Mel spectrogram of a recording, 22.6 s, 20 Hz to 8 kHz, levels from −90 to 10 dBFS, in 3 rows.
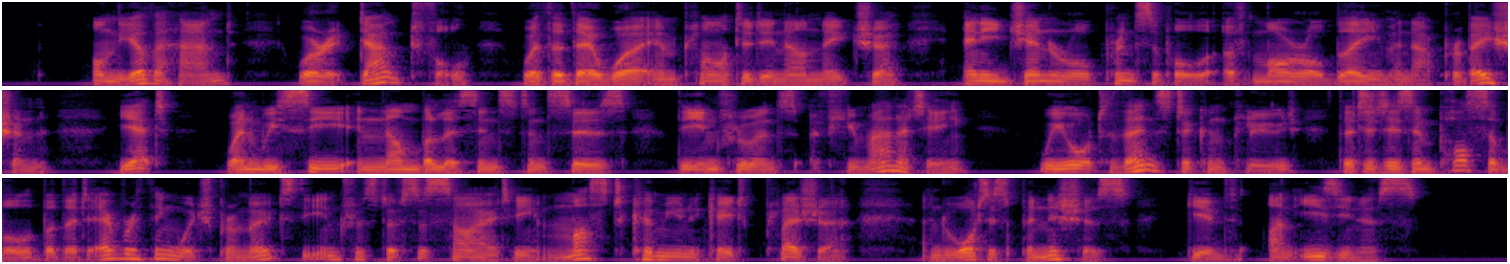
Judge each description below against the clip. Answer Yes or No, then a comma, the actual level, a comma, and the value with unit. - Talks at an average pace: Yes, average, 160 wpm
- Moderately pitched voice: No, low, 105 Hz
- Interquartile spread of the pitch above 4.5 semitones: No, average, 3.6 semitones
